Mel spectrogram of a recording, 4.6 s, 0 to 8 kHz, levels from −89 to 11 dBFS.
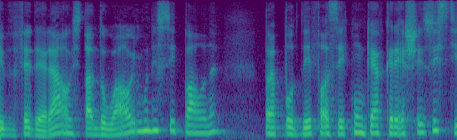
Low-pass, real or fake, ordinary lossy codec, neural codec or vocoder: none; fake; none; codec, 16 kHz, 0.8 kbps, ZipCodec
